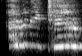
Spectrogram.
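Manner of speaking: put-on very high baby voice; baby George echoing his sister. A narrator's reading. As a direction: pipe it like a tiny baby. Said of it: "said George".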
